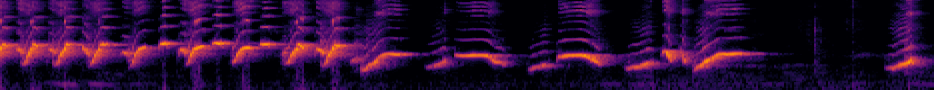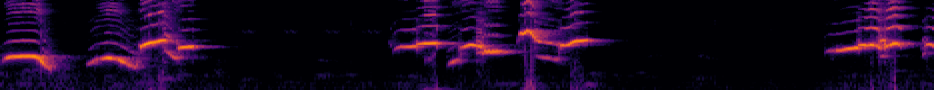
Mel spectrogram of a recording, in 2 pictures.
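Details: White-rumped shama pouring out learned song material: a rapid stuttering series of rich whistled notes, followed by spaced groups of sliding, downward-curving whistles and short high, squeaky phrases separated by pauses.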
